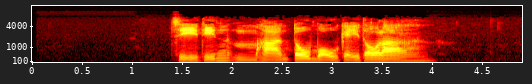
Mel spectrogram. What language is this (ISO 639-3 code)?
yue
